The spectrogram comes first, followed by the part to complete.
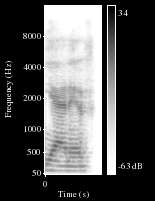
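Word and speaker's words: Yaniv: It came from an Ethan Yanev of Clear Result. Eitan is how he pronounces his name.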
